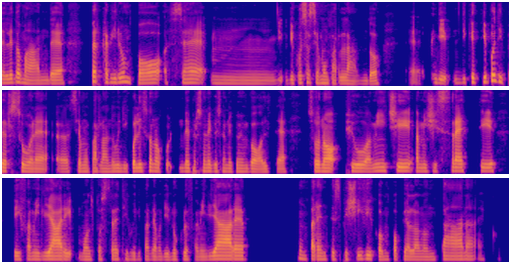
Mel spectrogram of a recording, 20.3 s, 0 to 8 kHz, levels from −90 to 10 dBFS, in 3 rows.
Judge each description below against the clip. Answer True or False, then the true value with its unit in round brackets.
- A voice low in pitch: True (115 Hz)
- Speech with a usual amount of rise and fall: False (2.2 semitones)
